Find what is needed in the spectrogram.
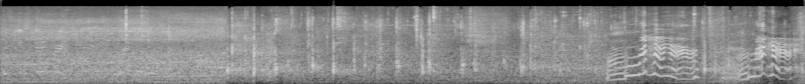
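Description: Shod hooves of several cavalry horses clip-clopping at a walk, irregular sharp clicks that grow more frequent from about two seconds in.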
